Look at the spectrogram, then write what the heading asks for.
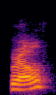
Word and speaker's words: growth: Remember the th sound at the end, growth, Graph.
